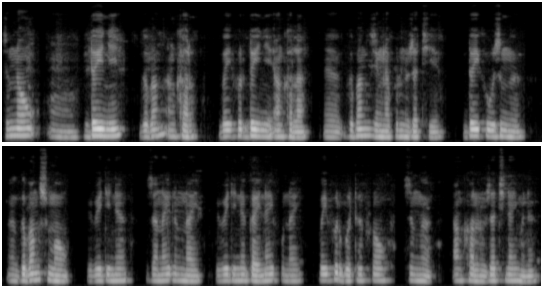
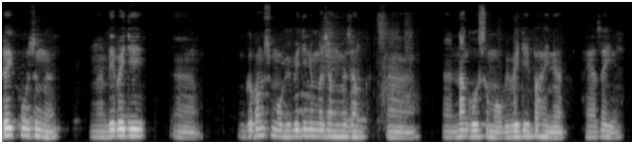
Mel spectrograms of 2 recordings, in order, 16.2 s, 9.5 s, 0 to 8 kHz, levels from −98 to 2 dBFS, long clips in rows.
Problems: low volume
